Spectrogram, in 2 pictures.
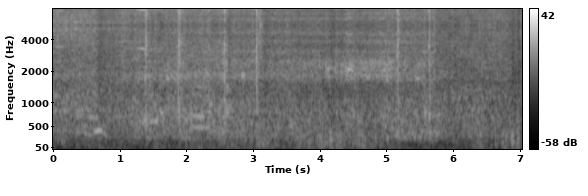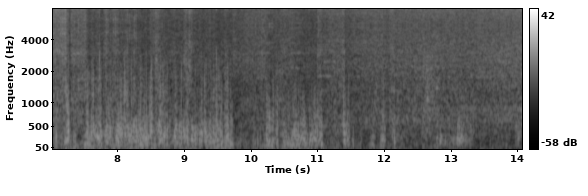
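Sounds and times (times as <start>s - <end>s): wheels clicking over rail joints: 0.0s - 9.2s
wheels rumbling on rail: 0.0s - 14.0s.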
